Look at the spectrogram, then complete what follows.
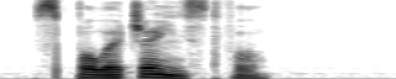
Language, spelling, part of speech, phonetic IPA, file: Polish, społeczeństwo, noun, [ˌspɔwɛˈt͡ʃɛ̃j̃stfɔ], Pl-społeczeństwo.ogg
